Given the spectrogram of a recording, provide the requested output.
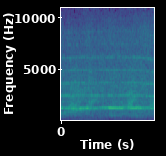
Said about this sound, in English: How much can you hear me over the sirens?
